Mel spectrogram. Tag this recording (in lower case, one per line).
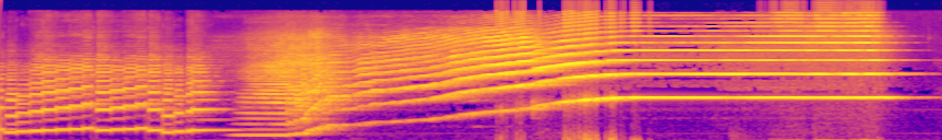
music
clarinet
woodwind instrument
playing clarinet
